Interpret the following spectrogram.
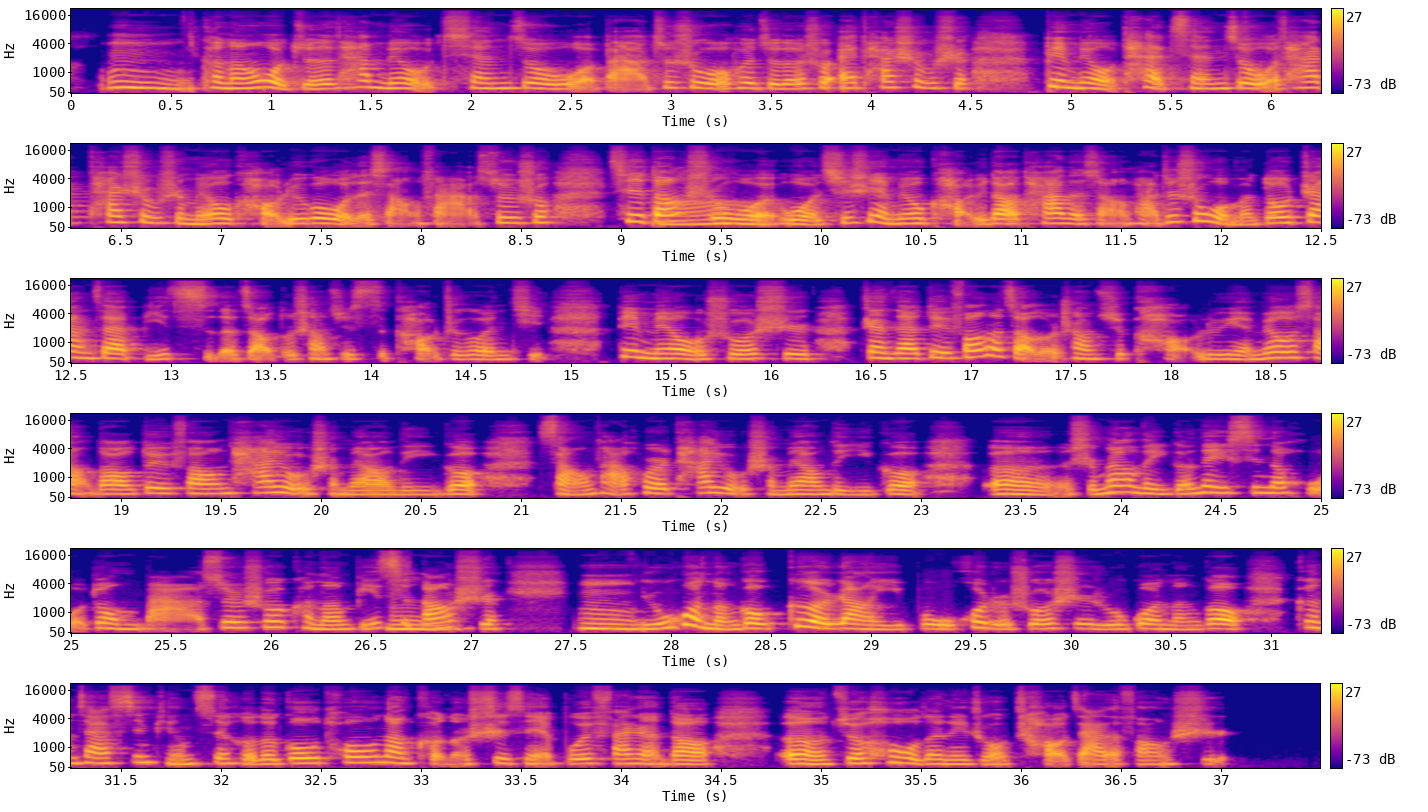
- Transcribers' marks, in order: none
- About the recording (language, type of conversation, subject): Chinese, podcast, 在亲密关系里你怎么表达不满？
